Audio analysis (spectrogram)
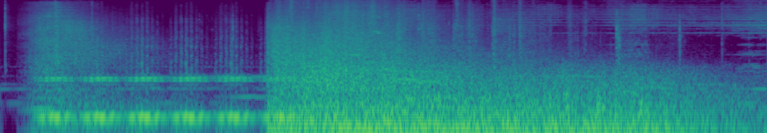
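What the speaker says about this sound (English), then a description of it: "Firing rocket." A rocket fires with a rising whoosh over a low hum, then bursts into a heavy, sustained explosion roar that fills the space before slowly thinning, in the XCOM: Enemy Within strategy game.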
